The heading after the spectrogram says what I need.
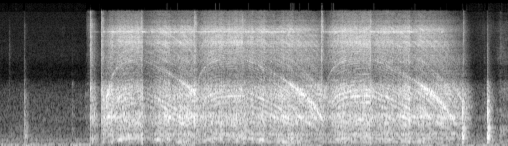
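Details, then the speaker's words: Ford Transit diesel starter motor on the bench: it spins freely with an even high whir, no squeal or grinding. The noise had been caused by clutch dust clogging the starter gear. "as you can hear this starter does much less noise now"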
